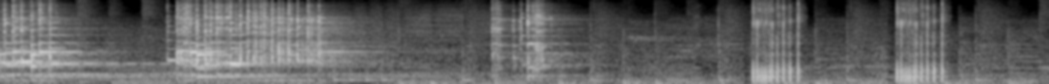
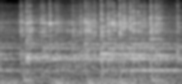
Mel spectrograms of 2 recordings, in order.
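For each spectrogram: First: loose, under-tensioned motorcycle wheel spoke. Second: properly tensioned motorcycle wheel spokes.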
